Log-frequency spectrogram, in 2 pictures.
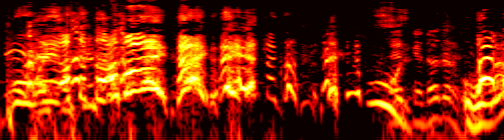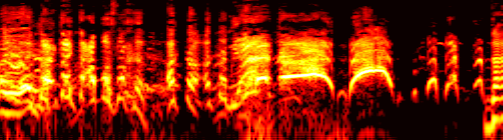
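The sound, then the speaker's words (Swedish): Someone screams in fright at a large snake in a string of shrill, wavering shrieks and frantic cries, loud, with brief pauses and other excited voices mixed in for about ten seconds. “…s reaktion, ja, den gjorde alltså kaos, den alla. är priceless, den är helt priceless Alltså hur du skrek!”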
